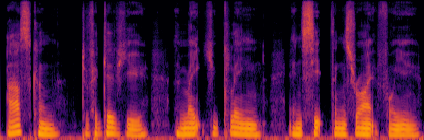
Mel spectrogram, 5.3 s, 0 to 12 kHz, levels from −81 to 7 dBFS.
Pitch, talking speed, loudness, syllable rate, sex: 100 Hz, 170 wpm, -19 LUFS, 4.0 syllables/s, male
